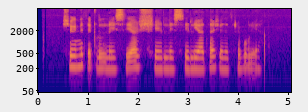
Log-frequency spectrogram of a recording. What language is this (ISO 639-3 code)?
kat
